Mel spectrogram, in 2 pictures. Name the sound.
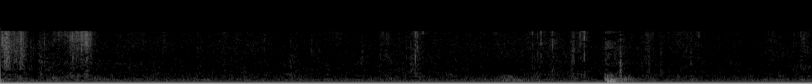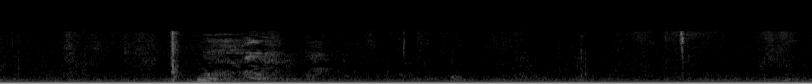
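audience rustling Bible pages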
